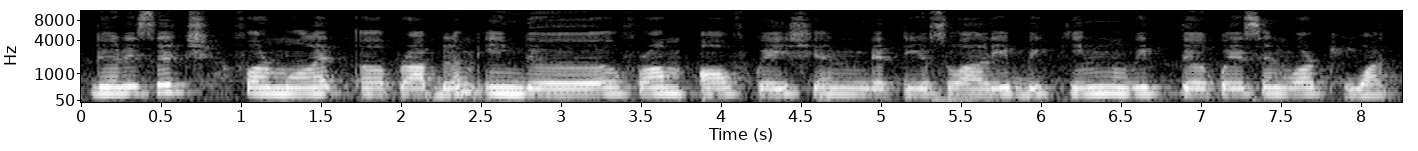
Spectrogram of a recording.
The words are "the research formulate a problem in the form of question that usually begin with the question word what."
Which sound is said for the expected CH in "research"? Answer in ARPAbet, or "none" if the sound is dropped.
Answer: CH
